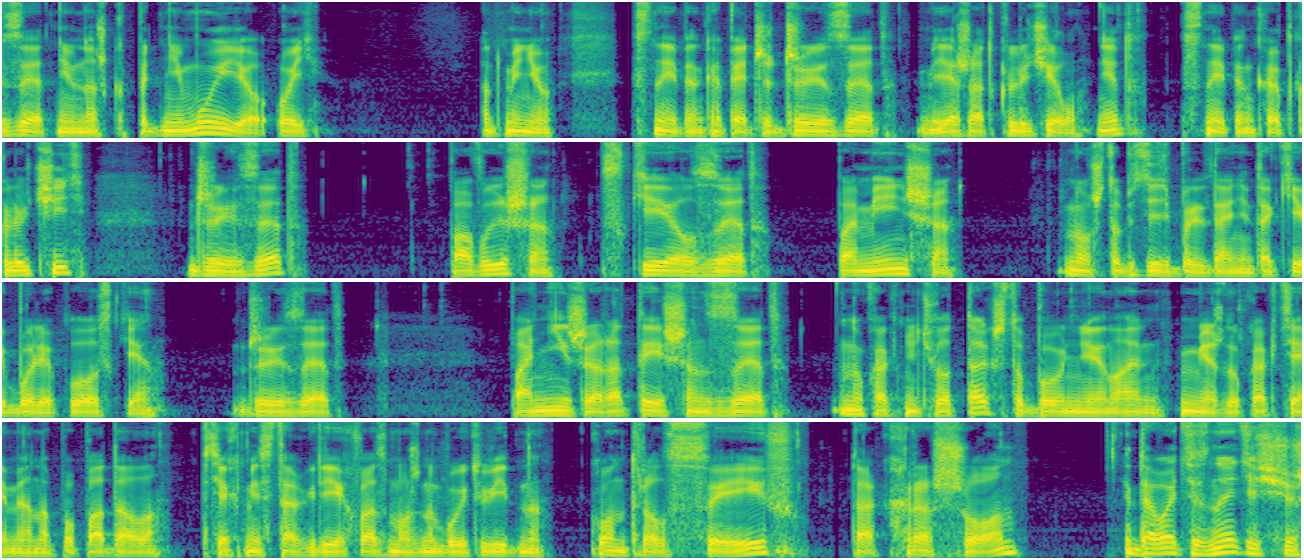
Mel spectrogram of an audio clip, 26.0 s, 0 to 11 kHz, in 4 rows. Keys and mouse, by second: 3.6 g, 7.4 g, 7.5 g, 9.6 s, 13.3 g, 16.3 r, 19.3 alt+a, 22.6 ctrl+s, 23.9-24.5 shift+middle drag, 25.0-25.9 drag.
